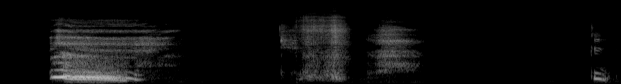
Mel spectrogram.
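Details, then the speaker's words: Man sneezing in an office in Japan without covering his mouth: a long voiced wind-up, then a single loud, forceful two-part sneeze burst and a brief trailing sound. "Did anyone see that? That man he just sneezed and he didn't even try and cover his mouth."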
